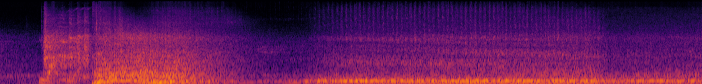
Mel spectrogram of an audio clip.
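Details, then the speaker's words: Cold start after a fault code went away: engine cranks, catches, revs briefly, then rises into a steady fast cold-start idle, which it had not done for about a year; the engine is relearning. "Did you hear the way that it idled up cold, and it hasn't done that for probably a year? It tried to get its, cold start idle."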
